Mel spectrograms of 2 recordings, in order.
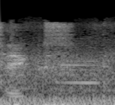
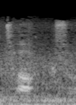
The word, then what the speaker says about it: Tukes: Because nobody could ever pronounce Tukes. Everybody saw it written down and said Tox or Tokes and things like that. – I have to admit, I was calling it Tokes. Because it is, what was it, T-O-C-Q-U-E-S? – T-O-Q-U-E-S, yeah.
